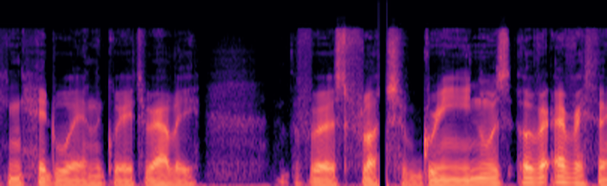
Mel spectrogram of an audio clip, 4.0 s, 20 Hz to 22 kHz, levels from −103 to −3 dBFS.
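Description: Speech clip with one Bluetooth stall at 2.52 s: the sound drops to silence for 54 ms, then resumes, likely the headphone buffer running dry while delayed packets were resent.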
